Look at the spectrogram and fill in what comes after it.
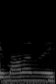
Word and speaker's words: Mamamoo: I always get nervous when I say your name because a part of me feels like I'm saying it wrong, but I'm not, right? – Mamamoo라는 이름을 할 때 약간 긴장을 하신대요. 그 발음이 맞는지 마마무가 맞는지 편하게 해달라고. – Just say comfortably, Mamamoo is fine.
